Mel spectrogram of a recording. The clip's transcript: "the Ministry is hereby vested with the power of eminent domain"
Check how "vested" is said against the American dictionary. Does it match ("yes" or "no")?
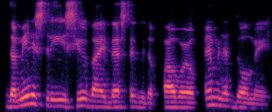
no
